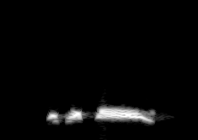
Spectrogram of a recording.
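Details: Spotted dove lure call for trapping birds: a brief coo, a second coo, then a long steady low coo trailing down, with nothing else heard.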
